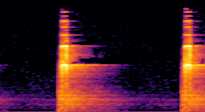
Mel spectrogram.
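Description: Two short electronic countdown beeps, about a second and a quarter apart, in dead silence.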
